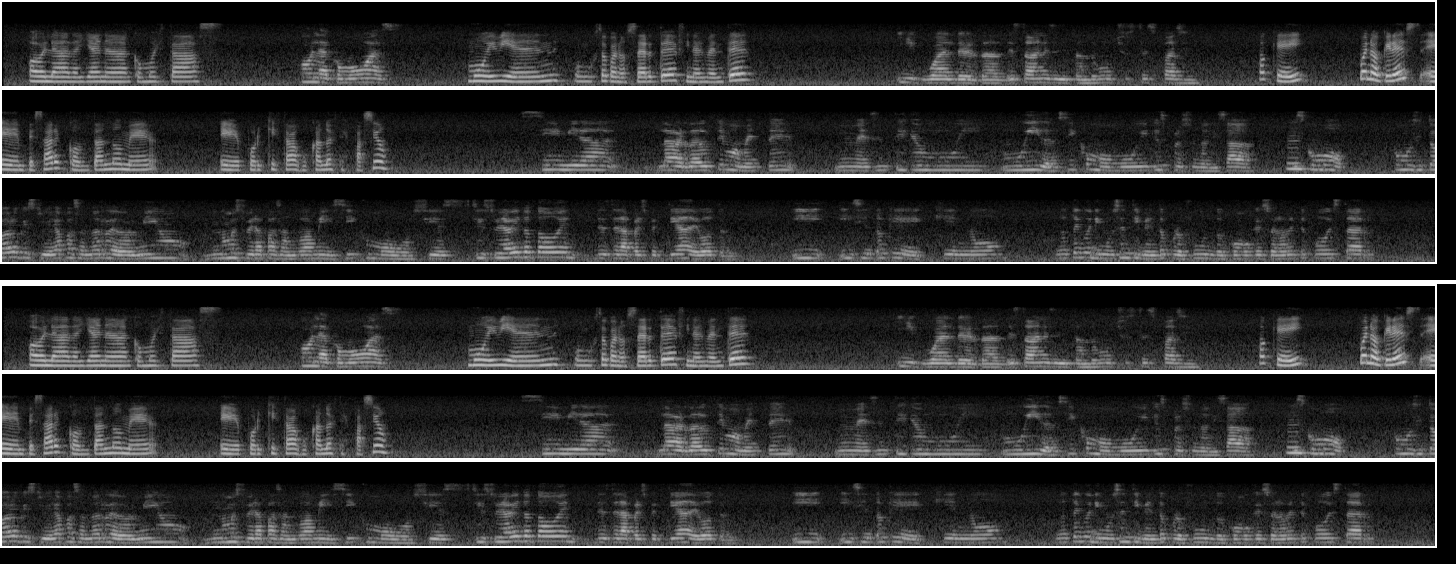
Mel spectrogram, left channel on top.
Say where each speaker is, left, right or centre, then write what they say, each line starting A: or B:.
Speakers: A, on the right; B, on the left.
A: Hola Dayana, ¿cómo estás?
B: Hola, ¿cómo vas?
A: Muy bien, un gusto conocerte finalmente.
B: Igual, de verdad, estaba necesitando mucho este espacio.
A: Ok, bueno, ¿querés eh, empezar contándome eh, por qué estabas buscando este espacio?
B: Sí, mira, la verdad últimamente me he sentido muy, muy ida, así como muy despersonalizada.
A: Ujú,
B: Es como, como si todo lo que estuviera pasando alrededor mío no me estuviera pasando a mí, sí, como si es, si estuviera viendo todo en- desde la perspectiva de otro. Y, y siento que, que no, no tengo ningún sentimiento profundo, como que solamente puedo estar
